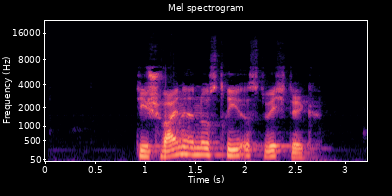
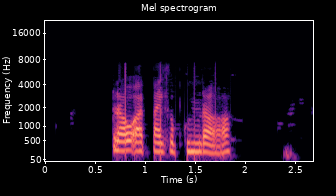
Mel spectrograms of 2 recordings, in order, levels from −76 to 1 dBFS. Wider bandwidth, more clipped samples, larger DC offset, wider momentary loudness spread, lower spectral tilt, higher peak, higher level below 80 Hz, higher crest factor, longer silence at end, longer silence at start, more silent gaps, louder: first, 12.5 kHz vs 7.6 kHz; neither; neither; second, 8 LU vs 12 LU; about the same, -6.5 dB/octave vs -6.5 dB/octave; about the same, 0 dBFS vs -2 dBFS; about the same, -52 dBFS vs -52 dBFS; about the same, 16 dB vs 18 dB; first, 0.5 s vs 0.25 s; first, 0.9 s vs 0.7 s; second, none vs 2.00-2.32 s; about the same, -16 LUFS vs -17 LUFS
